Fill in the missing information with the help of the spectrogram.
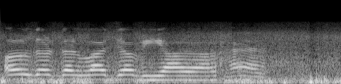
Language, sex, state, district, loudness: Hindi, female, Haryana, Jhajjar, -13 LUFS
